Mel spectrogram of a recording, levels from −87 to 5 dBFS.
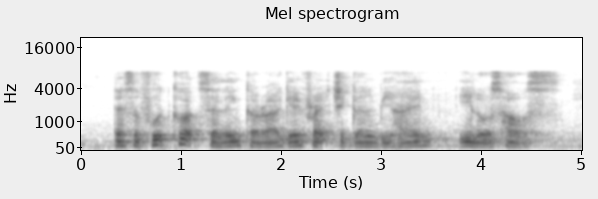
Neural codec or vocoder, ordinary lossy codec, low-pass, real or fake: codec, 16 kHz in and 24 kHz out, 2.2 kbps, FireRedTTS-2 codec; none; 7.2 kHz; fake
